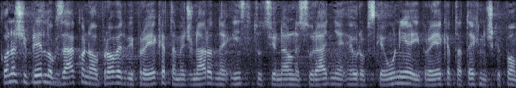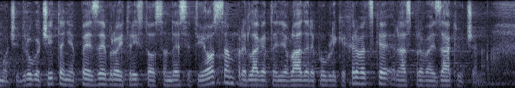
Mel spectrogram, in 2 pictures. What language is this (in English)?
Croatian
